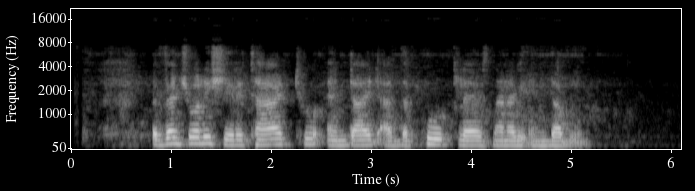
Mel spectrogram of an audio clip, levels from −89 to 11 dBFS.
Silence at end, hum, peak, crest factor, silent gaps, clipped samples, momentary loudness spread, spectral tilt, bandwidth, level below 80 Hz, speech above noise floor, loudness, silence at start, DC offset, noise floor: 0.95 s; none; -4 dBFS; 16 dB; none; under 0.1%; 6 LU; -7.5 dB/octave; 7.6 kHz; -68 dBFS; 51 dB; -19 LUFS; 0.8 s; under 0.1%; -69 dBFS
